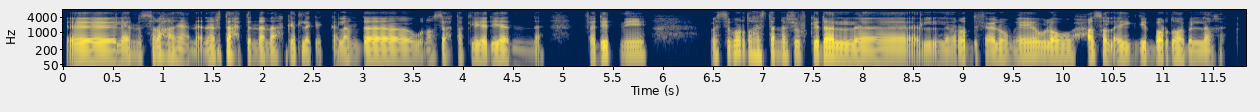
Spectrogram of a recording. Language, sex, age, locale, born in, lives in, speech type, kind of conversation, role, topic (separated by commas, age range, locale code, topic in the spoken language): Arabic, male, 25-29, ar-EG, Egypt, Greece, conversation, advice, user, إزاي تعدد المهام بيأثر على جودة وكثافة شغلك اللي محتاج تركيز؟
